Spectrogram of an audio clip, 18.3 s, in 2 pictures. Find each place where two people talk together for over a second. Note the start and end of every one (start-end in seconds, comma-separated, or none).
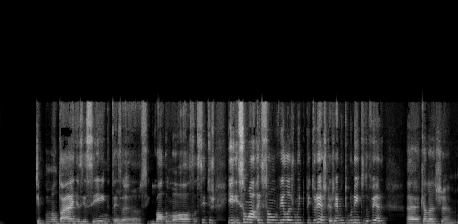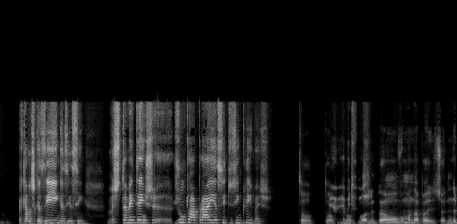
2.3-3.6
